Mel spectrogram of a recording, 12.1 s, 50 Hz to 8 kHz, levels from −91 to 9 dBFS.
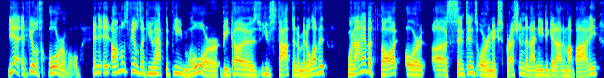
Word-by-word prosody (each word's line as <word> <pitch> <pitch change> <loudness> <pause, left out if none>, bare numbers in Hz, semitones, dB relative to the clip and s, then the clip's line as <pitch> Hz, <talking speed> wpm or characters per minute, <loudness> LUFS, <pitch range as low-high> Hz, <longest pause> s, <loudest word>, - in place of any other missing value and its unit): Yeah, - - +3
it 165 - -1
feels 215 -6 0
horrible. 175 -8 0 0.3
And 185 +4 +1
it 200 - -5
it 195 +1 +1
almost 220 +5 +1
feels 230 -5 0
like 190 -4 -1
you 175 -1 -1
have 175 -2 0
to 165 - -5
pee 180 +4 -4
more 135 -3 +1
because 145 -4 +1
you 165 0 -4
stopped 140 +4 0
in 140 - -2
the 130 - -1
middle 130 +4 0
of 170 +4 +2
it. 200 -1 0 0.4
When 150 +1 +1
I 150 - +3
have 240 -1 +2
a 195 - +3 0.2
thought 150 +5 +4 0.2
or 145 -3 +2 0.2
a 135 -1 +2
sentence 160 +6 -2
or 145 -2 +2
an 130 0 +1
expression 150 +7 -2
that 135 -2 -1
I 130 - +2
need 135 +1 -2
to 135 - -2
get 130 0 +1
out 130 - +2
of 125 - -3
my 125 - +3
body, 115 +10 +1
150 Hz, 215 wpm, -23 LUFS, 135-180 Hz, 0.4 s, thought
